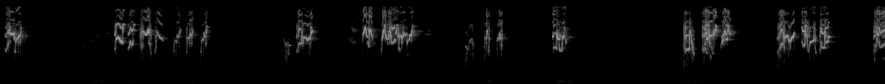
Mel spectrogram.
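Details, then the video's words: Steady lovebird chatter: repeated shrill, buzzy chirps in clusters, almost continuous with brief breaks. "Love birds Sounds | lovebirds chirping sounds| parrot beautiful sounds"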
